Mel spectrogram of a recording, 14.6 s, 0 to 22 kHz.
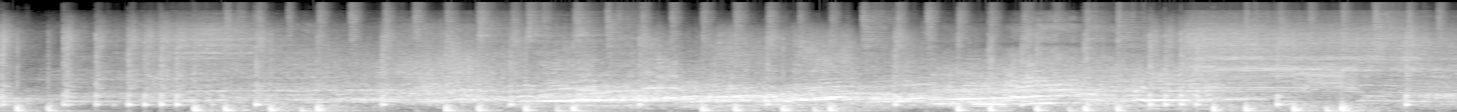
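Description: Historic 1977–1980 Formula One race cars scream around the Monaco Grand Prix street circuit, loud engines rising and falling through gear changes with tire squeal and sharp rhythmic bursts as cars pass close.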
